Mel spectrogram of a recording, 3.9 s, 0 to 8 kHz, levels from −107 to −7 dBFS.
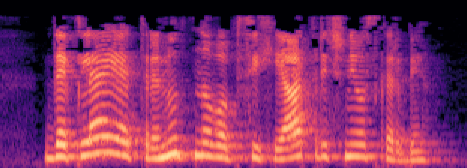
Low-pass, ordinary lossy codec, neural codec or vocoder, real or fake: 7.2 kHz; MP3, 24 kbps; none; real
